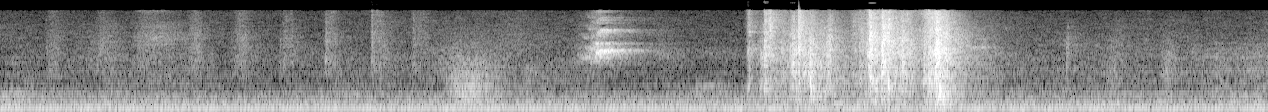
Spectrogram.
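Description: Light handling sounds of scone dough being brushed free of loose flour and set down. The loudest part is a short flurry of rustles and taps about four seconds in, over a steady low hum.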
